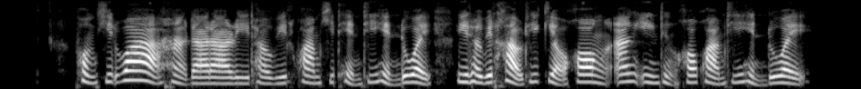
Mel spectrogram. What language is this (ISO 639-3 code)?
tha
